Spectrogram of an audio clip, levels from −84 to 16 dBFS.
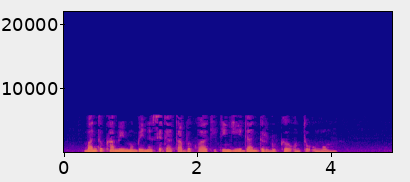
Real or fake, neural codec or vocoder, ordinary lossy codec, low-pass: fake; codec, 44.1 kHz, 7.8 kbps, Pupu-Codec; MP3, 24 kbps; 7.2 kHz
